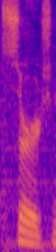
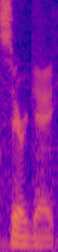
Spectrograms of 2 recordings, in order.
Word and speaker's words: Serge: Serge is pronounced Serge, not Sergey. He's French. He's not Russian.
